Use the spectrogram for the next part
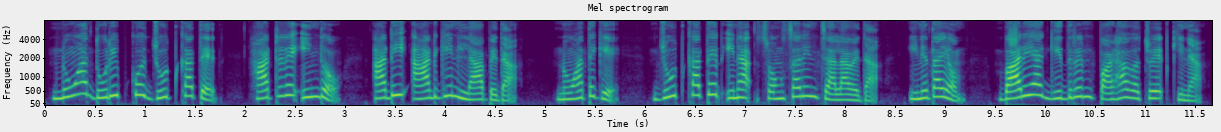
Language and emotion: Santali, neutral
